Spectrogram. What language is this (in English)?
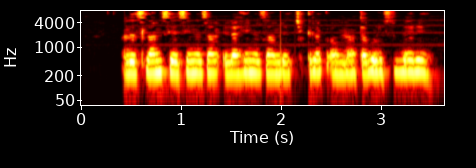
Pashto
